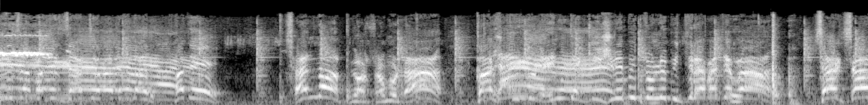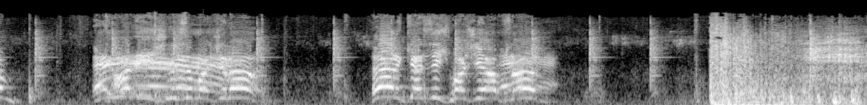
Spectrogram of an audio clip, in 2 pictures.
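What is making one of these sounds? An elderly man shouts with animation nearby.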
